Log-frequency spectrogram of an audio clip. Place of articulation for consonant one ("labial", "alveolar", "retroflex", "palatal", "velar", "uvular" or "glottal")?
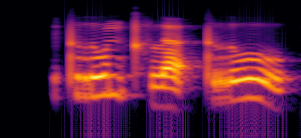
alveolar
